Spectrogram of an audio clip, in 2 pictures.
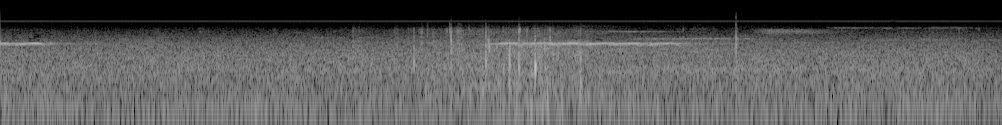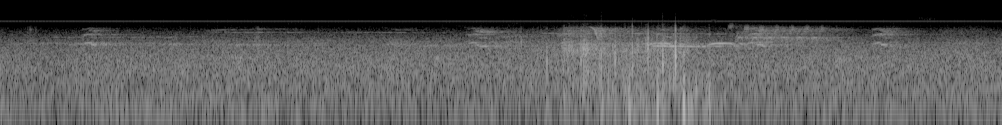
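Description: Faint birdsong: a short trilled call about two seconds in and again near the end, with thin high chirps in between. A few brief scratchy clicks come with the trills.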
